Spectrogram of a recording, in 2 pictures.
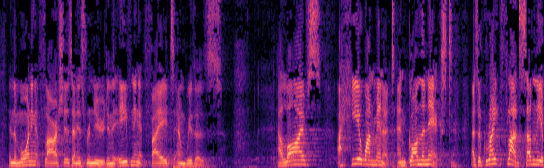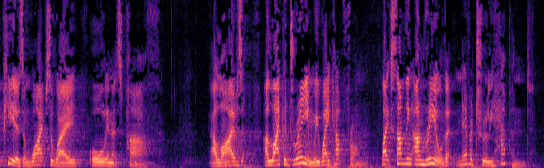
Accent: Australia; we Australians with 82 years, I'm from Australia

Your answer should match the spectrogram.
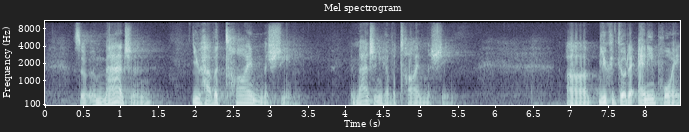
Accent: Canada; I'm originally from Canada, so actually I prefer more of the winter sports like ice skating.

